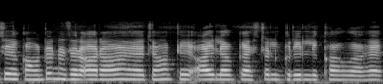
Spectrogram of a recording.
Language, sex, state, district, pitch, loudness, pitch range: Hindi, female, Chandigarh, Chandigarh, 225 Hz, -16 LUFS, 220-230 Hz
